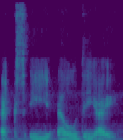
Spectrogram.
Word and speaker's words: Xelda: and queen, Queen Zelda, but not with a Z, not with a Z like a Legend of Zelda, but with an X. So kind of like Xion in Kingdom Hearts. You spell it with Zelda, Xelda.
